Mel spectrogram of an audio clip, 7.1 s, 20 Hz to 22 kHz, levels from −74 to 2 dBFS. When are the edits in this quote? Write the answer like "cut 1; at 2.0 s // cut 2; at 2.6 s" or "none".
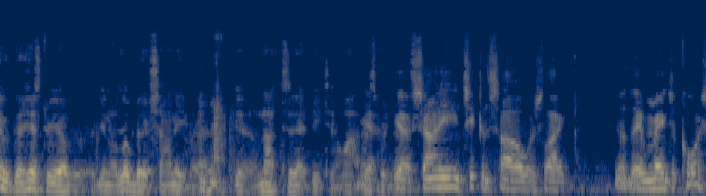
none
